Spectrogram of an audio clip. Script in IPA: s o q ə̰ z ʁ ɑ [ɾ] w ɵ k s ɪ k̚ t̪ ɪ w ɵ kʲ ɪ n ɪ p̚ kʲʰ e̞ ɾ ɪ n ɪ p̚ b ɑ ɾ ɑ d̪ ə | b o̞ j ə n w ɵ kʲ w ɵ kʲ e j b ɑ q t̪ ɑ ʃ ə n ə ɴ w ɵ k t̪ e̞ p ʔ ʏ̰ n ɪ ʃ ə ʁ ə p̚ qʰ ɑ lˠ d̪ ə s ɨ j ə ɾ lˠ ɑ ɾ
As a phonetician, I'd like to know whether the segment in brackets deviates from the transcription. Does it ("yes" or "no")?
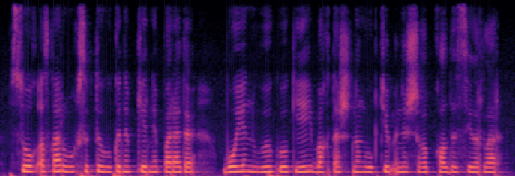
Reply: no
